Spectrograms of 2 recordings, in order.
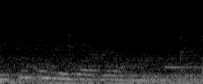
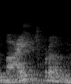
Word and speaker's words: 마이토콘드리아: 미토콘드리아라고 말했잖아요. 미토콘드리아를 올린다고 나도 말했는데 나 때는 미토콘드리아였어. 근데 이제 발음 표기법이 최근에 많이 바뀌어가지고요. MI거든요. 그러니까 MI를 마이로 읽어 요즘은.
